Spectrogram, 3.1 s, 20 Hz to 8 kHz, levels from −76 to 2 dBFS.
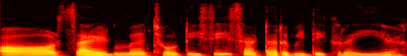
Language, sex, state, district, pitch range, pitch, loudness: Hindi, female, Haryana, Charkhi Dadri, 175-185 Hz, 180 Hz, -19 LUFS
